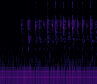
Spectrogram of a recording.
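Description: Rapid clicking keystrokes on a computer keyboard, typing numbers, a steady run of close, crisp taps starting after a brief quiet moment, with no voices.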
